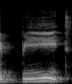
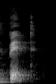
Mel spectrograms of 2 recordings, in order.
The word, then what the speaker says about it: bit: emphasis as this eye you just say bit you don't say beet this is the the word is bit the word is bit not beat that's a different word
